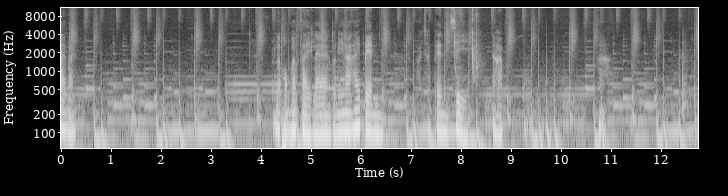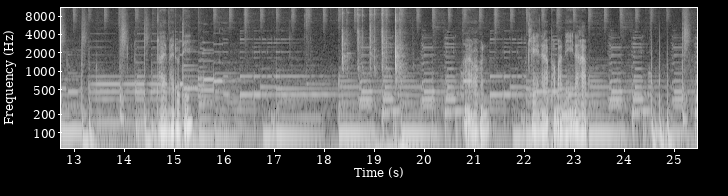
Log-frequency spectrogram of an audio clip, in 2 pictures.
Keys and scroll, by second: 8.0 4, 8.3 Return, 18.5 KP_Subtract, 18.8 2, 19.3 5, 19.6 Return.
